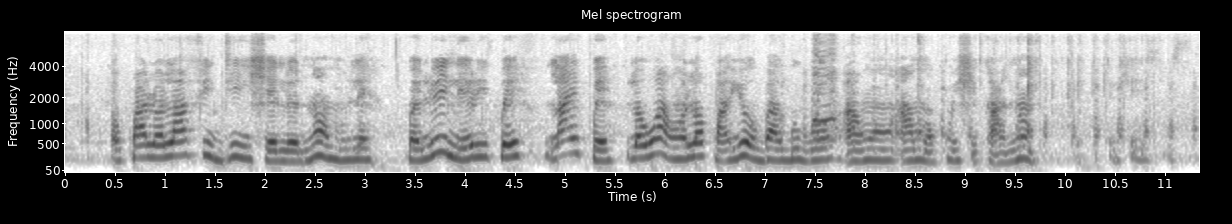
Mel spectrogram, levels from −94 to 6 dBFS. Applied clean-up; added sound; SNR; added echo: none; Chicken, rooster; 16 dB; reverberation time 0.3 s.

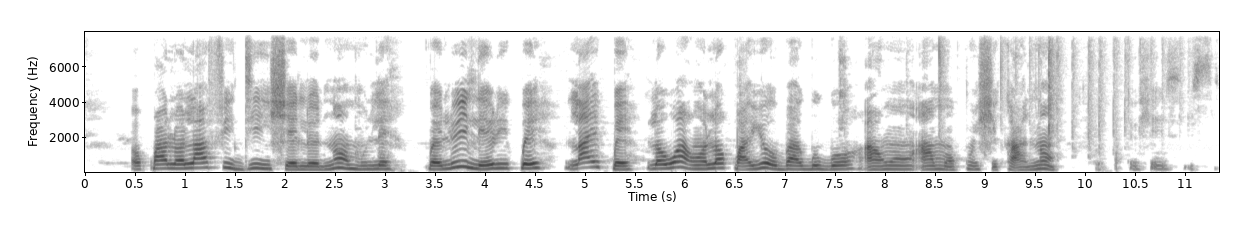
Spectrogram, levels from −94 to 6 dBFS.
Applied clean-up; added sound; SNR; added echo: none; none; none; none.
